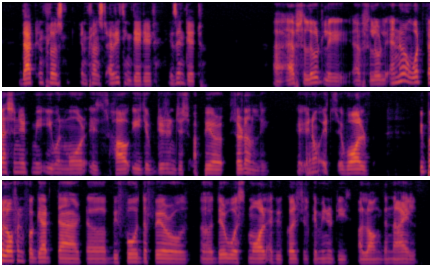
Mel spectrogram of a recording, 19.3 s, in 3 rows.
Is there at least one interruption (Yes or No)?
No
